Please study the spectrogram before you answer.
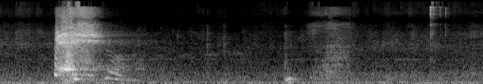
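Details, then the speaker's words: One loud explosive sneeze, hard enough to dislodge the woman's bindi, followed by quiet sniffing and breathing; an ordinary sneeze in a sneezing and nose-blowing challenge. "मेरा बिंदी खुल गया, छींकने से। देखिए बिंदी जो पहनी थी वो खुल गया।"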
